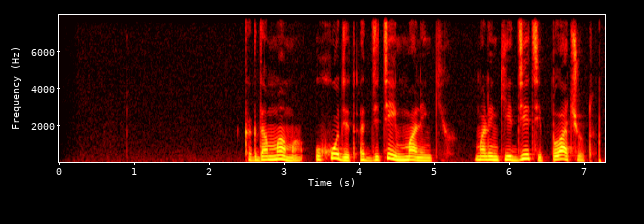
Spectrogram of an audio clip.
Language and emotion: Russian, angry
